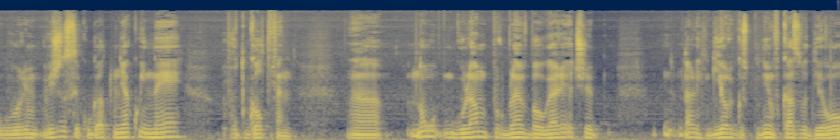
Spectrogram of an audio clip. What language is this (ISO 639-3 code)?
bul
